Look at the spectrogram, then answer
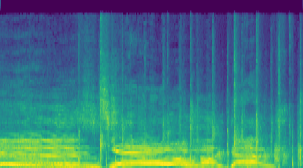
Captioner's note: all clap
